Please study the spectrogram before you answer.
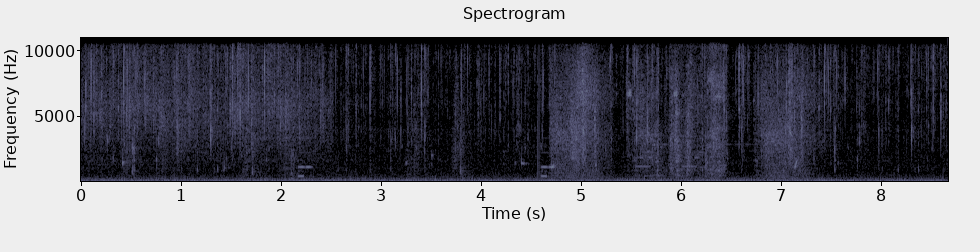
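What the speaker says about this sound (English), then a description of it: "Water has been transferred to an adjoining pressure chamber." Water pours and trickles steadily into a pressure chamber in a Star Wars game, a faint, continuous liquid wash with a low rumbling bed and occasional small clicks, no talking over it.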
